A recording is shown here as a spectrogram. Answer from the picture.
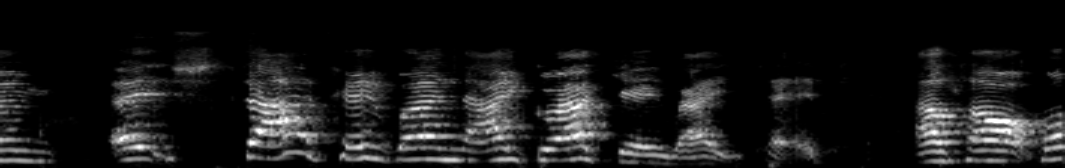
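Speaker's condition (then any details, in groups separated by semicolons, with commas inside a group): Cerebral palsy; slow speech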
